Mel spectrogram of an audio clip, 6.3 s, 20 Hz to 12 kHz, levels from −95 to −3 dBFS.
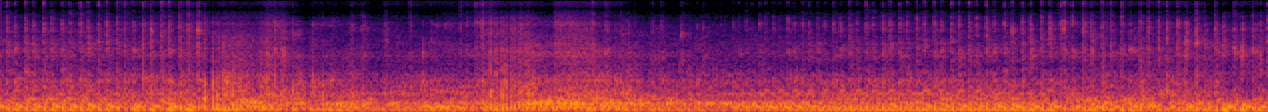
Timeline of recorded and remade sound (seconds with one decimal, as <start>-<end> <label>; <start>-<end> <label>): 0.0-0.6 recorded; 0.6-3.1 remade; 3.1-5.3 recorded; 5.3-6.3 remade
